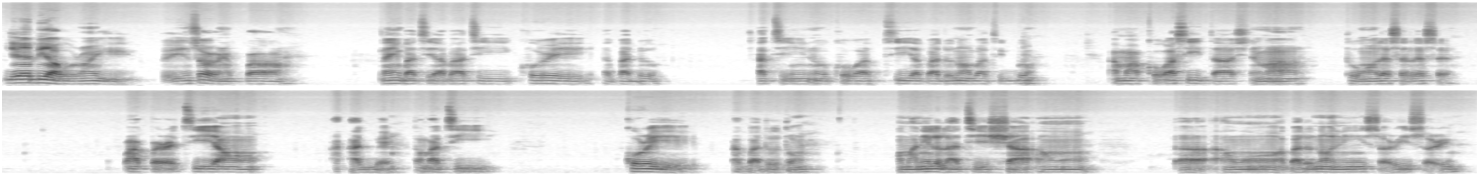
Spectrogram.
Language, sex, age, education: Yoruba, male, 15-29, tertiary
